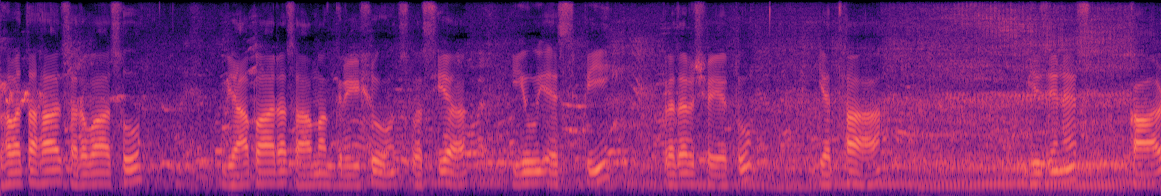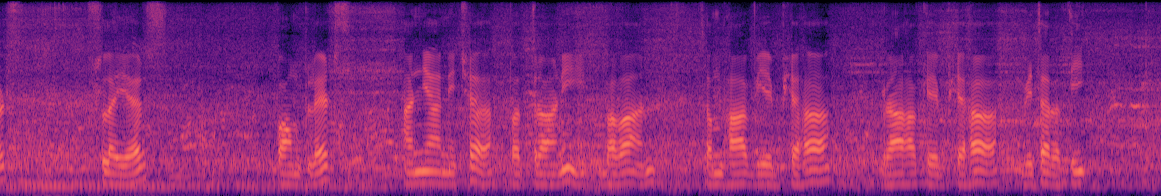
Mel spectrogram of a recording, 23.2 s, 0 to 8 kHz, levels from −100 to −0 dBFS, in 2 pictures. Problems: constant background noise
